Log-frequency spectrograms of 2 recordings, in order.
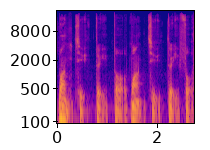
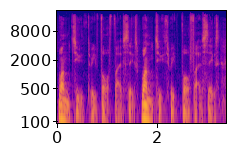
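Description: First: A teacher counting four four aloud. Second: A teacher setting six eight against four four; six eight count. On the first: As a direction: count one two three four slowly, a strong one and soft after. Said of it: "Remember that, uh, four four goes". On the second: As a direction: count six in a bar, only the one spoken full. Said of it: "six eight goes". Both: Shown as a demonstration.

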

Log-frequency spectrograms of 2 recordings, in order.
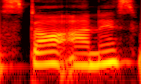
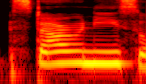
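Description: First: "anise" as ANN-iss, first syllable stressed; American pronunciation. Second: Said in the usual way. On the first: Shown as a demonstration. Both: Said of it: "is pronounced as star anise in America".

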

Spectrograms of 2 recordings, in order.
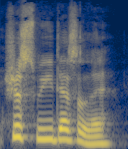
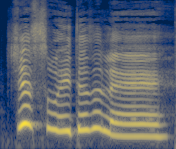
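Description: First: "Je suis désolé" said higher in a proper French accent; French demo. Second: "Je suis désolé" high and loud in a hammed-up French accent; bad French accent. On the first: Correcting her French, "Je suis désolé" in French accent. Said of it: "Is that how you say it?". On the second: Copying her partner, "Je suis désolé" in an overdone French accent. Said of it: "try out different accents". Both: Shown as a demonstration.

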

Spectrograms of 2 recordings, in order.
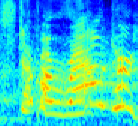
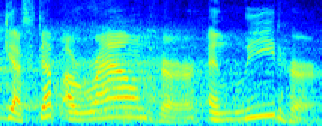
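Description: First: Very high-pitched comic shriek of disbelief; hammed-up, shrill incredulous echo. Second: Slow, deliberate imitated instruction; unfazed staffer spelling it out slowly; matter-of-fact insistence. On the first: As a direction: squeal the question in mock panic. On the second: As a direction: repeat it patiently, word by word. Staffer calmly repeats the instruction.

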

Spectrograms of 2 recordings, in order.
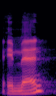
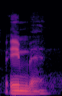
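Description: First: AMEN rising sharply at the end, as a question; "Amen?" lifted to invite a response. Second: AMEN said quietly, without any questioning lift; soft, final "Amen." to close; closing Amen. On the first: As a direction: ask "Amen?" with an upward lift. Prompts the congregation to respond. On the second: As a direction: settle on "Amen." as a statement. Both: Real, not acted.

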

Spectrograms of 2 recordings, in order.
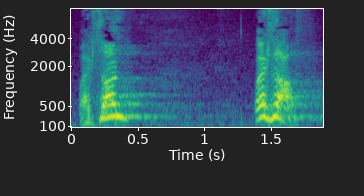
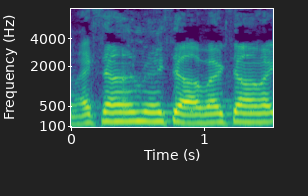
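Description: First: Crisp, separated sensei commands, higher; Mister Miyagi. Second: Half-hearted, run-together chanting; Daniel. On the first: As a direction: demonstrate it firmly, pausing between moves. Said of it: "And he's like". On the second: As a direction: go through the motions carelessly. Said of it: "And Daniel's like". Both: Retold or imitated.

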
